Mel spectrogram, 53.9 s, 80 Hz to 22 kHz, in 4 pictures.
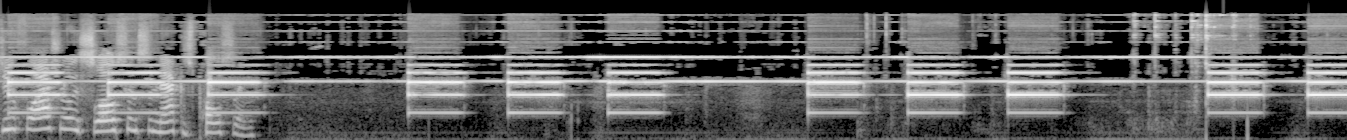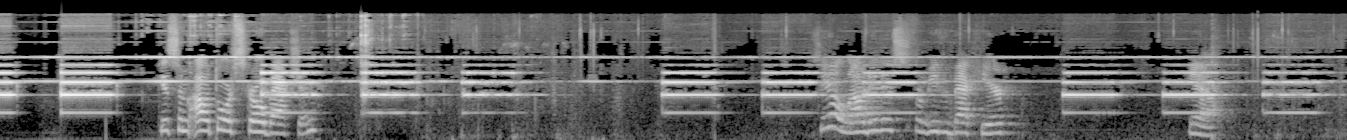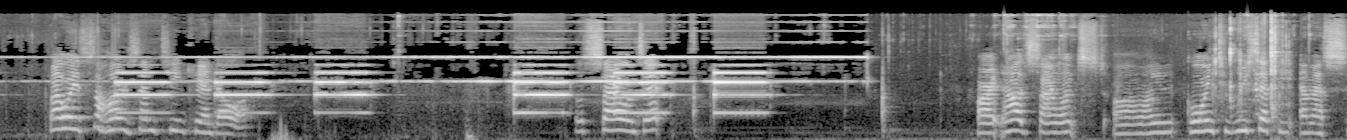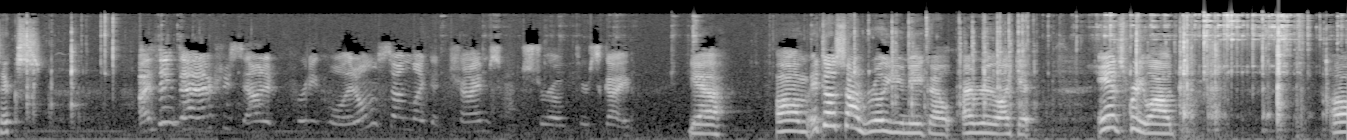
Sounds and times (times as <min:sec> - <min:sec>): Speech: 0:00.0 - 0:02.5, 0:15.1 - 0:16.7, 0:21.7 - 0:23.6, 0:32.7 - 0:33.6, 0:41.8 - 0:50.8, 0:51.4 - 0:52.2
Fire alarm: 0:00.0 - 0:35.7, 0:48.6 - 0:53.8.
